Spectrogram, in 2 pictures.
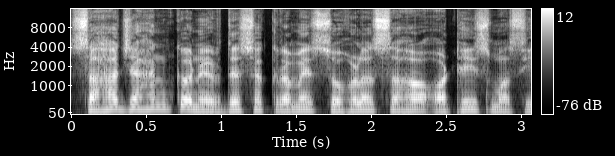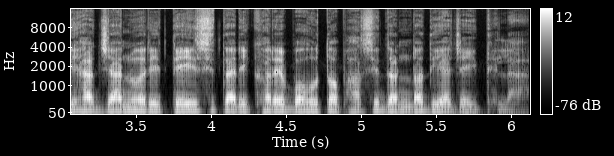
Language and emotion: Odia, neutral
